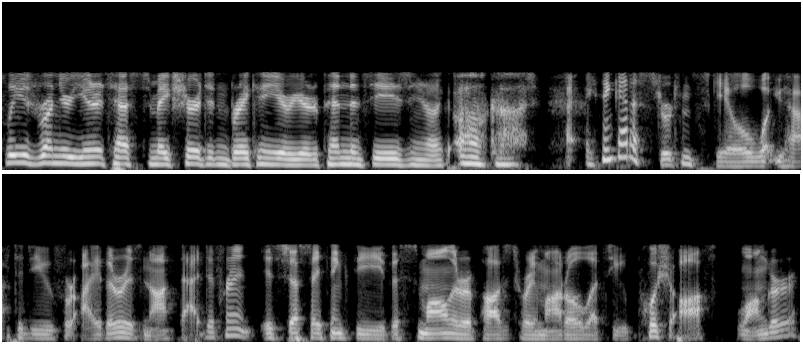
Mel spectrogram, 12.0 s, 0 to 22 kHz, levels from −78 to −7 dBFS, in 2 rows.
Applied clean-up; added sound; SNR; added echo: neural mask model Resemble Enhance denoiser.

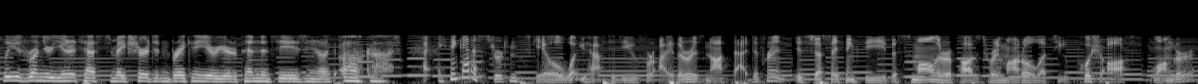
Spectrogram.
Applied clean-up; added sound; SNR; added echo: none; Wind instrument, woodwind instrument; 13 dB; none.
